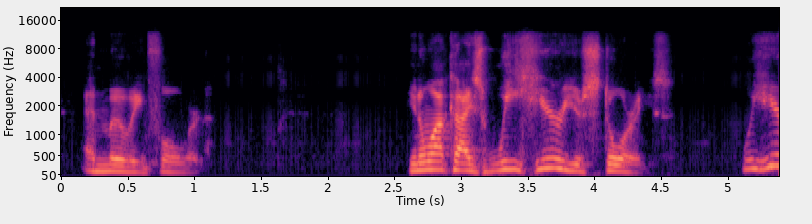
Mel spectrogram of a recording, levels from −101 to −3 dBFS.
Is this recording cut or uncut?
uncut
